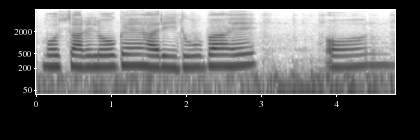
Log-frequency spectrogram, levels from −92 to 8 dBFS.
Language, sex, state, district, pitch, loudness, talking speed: Hindi, female, Uttar Pradesh, Etah, 220 Hz, -27 LUFS, 125 wpm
